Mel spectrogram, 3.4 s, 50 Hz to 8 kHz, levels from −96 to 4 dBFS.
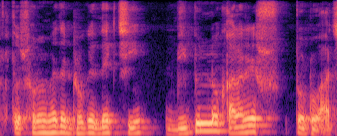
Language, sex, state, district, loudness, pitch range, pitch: Bengali, male, West Bengal, North 24 Parganas, -14 LUFS, 120-140 Hz, 130 Hz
